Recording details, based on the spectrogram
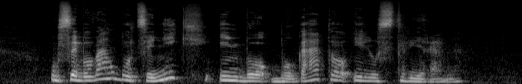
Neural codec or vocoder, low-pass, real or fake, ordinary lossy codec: codec, 44.1 kHz, 3.4 kbps, Pupu-Codec; none; fake; none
